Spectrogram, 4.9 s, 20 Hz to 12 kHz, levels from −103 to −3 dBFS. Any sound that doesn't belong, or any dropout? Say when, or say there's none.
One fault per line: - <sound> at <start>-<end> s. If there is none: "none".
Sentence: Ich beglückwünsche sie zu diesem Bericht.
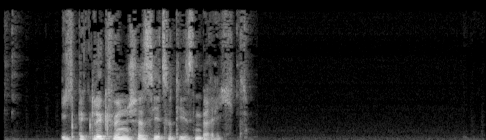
none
